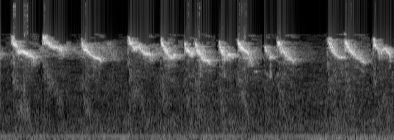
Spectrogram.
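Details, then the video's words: High, sweet white-eye song made of quick downward-slurred whistles grouped in short bursts separated by small pauses, with a faint low hum in the background. "Ini pasti pleci yang sangat super itu kicaunya"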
